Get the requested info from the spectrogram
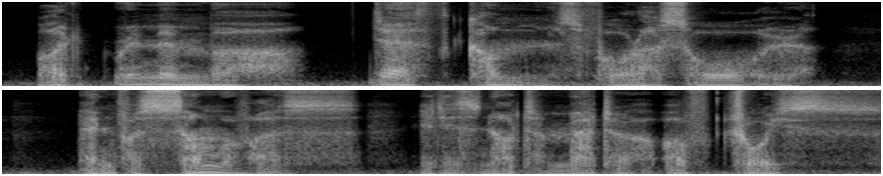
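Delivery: soft-spoken, gentle, quiet dragon voice. Reading a story, as the dragon Tharagon answering the knight, speaking softly. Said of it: "I am the last of my kind, / The dragon was enormous, easily twice the size of any creature Cedric had faced in his long career. His wings, once vast and powerful, were now folded tightly against his b".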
